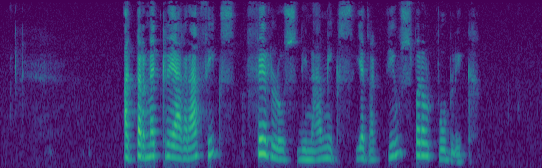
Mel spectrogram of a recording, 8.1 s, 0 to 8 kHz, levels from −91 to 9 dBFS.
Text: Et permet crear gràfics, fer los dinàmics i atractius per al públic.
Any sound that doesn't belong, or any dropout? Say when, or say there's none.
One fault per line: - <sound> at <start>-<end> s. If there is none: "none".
none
